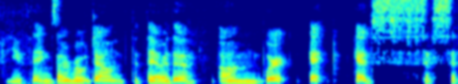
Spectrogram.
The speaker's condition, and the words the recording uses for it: Stuttering. And that's something I really, really relate to, since stammering is also very variable.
